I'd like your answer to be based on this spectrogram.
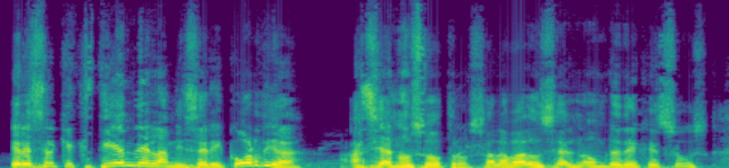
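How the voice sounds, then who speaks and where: High-voiced preacher man outdoors. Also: a little mellow, no room sound. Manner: earnest, calls listeners "hermanos", frequent amén. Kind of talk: outdoor sermon with scripture reading.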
